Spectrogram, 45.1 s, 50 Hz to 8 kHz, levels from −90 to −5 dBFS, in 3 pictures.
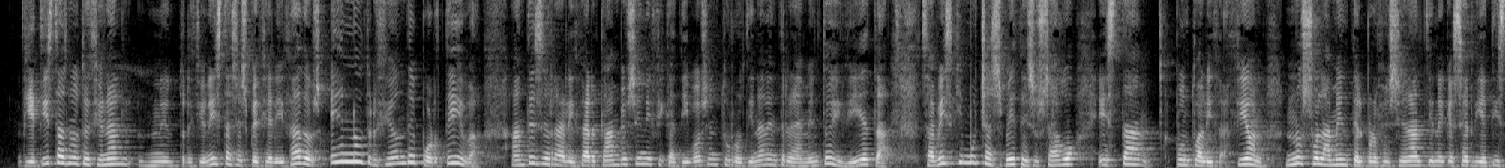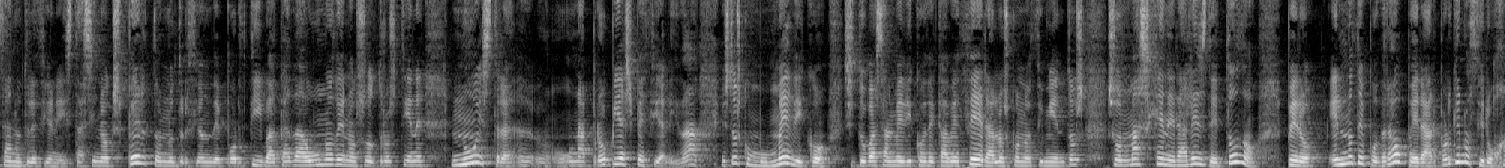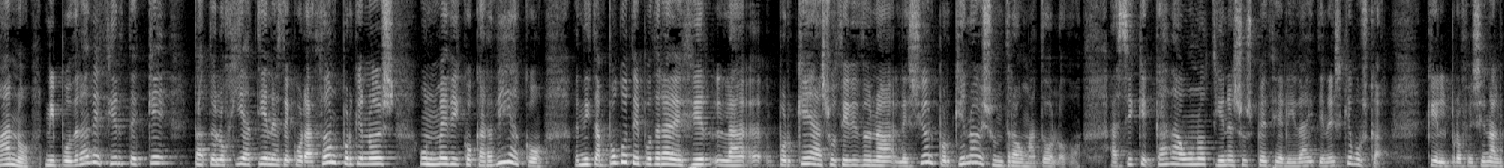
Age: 20-39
